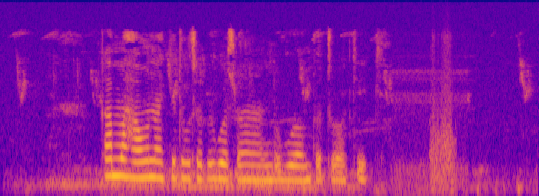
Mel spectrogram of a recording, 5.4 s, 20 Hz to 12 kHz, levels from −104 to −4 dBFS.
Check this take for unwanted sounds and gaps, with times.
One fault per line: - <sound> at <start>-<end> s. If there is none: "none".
- cough at 4.3-4.6 s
